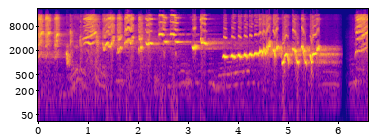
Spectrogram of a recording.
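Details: Harsh, quick lure song of a white-rumped shama, delivered with tight pauses to prompt other birds to respond: rapid chattering notes leading into a run of rising whistles, ending in a short silence and a final burst.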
